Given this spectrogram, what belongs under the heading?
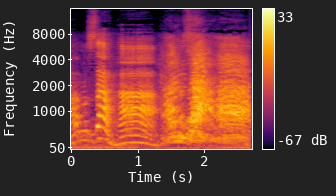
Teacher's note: अकसा-ए हलक। तो उससे भी दो हरूफ अदा होते हैं। और वो दो हरूफ ये है हमजा और हा।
